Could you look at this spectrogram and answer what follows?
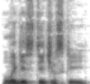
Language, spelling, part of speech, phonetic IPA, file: Russian, логистический, adjective, [ɫəɡʲɪˈsʲtʲit͡ɕɪskʲɪj], Ru-логистический.ogg
- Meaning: 1. logistic 2. logistics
